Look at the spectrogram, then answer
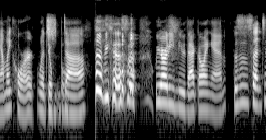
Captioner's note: laughs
